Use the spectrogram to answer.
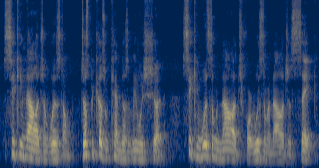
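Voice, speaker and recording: A man with a mid-range voice reads literary prose aloud in a teacherly way. He stresses key phrases and draws them out, leaving dramatic pauses. His delivery is expressive and made for explaining as much as performing. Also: mid-range voice. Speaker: teacher reading a novel aloud with commentary.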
